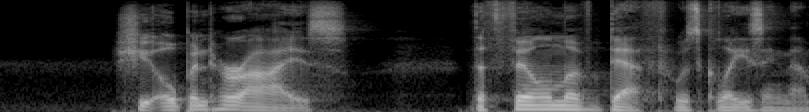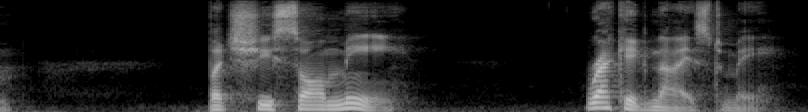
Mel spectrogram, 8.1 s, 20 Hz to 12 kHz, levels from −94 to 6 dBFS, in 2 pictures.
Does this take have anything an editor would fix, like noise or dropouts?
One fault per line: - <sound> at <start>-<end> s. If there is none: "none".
none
